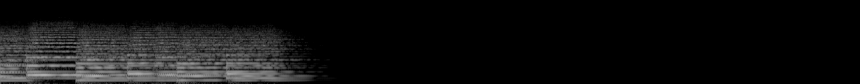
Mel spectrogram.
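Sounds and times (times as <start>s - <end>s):
bowed strings: 0.0s - 3.2s.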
